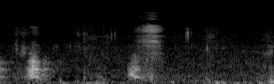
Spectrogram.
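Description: A dog barks twice at close range, two sharp separate yelps spaced about a second apart, outdoors by a house's front walkway, with quiet ambient noise between them.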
